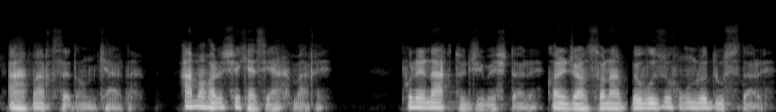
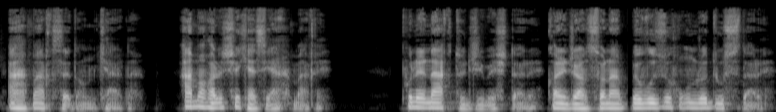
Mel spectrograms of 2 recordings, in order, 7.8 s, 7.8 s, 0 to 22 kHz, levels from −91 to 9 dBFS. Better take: second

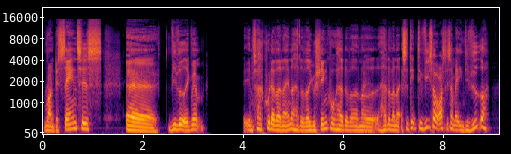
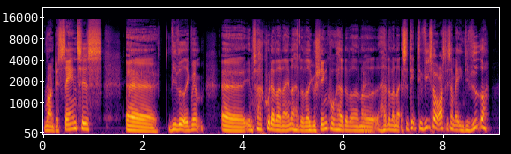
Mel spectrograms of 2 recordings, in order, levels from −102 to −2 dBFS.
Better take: second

